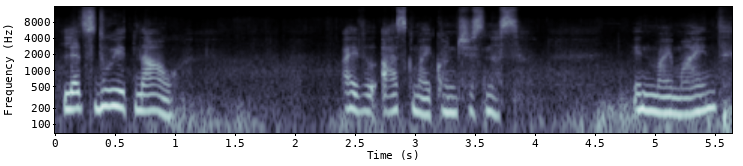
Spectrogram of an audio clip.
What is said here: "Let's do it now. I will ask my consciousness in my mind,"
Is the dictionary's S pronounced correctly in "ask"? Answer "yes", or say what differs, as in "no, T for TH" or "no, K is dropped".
yes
